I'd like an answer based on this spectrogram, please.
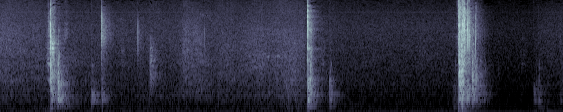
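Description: Sharp clicks and knocks of a toy mini pool table: cue tip and small balls striking one another. Several clicks come in the first second and a half, two more about three seconds in, and a louder knock about four and a half seconds in.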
